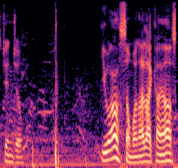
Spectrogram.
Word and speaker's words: Gingell: It's Gingell. You asked someone, I asked Colin just a moment ago, how do you pronounce it?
